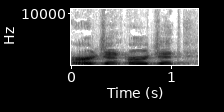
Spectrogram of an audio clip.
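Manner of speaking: put-on flat robotic voice. Telling an audience about the TV show Lost, the speaker does the Lost robotic alarm voice. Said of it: "there was a robotic voice that would".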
